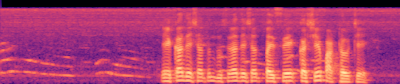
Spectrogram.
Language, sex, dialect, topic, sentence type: Marathi, male, Southern Konkan, banking, question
